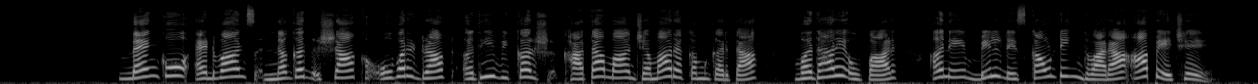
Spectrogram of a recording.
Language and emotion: Gujarati, neutral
